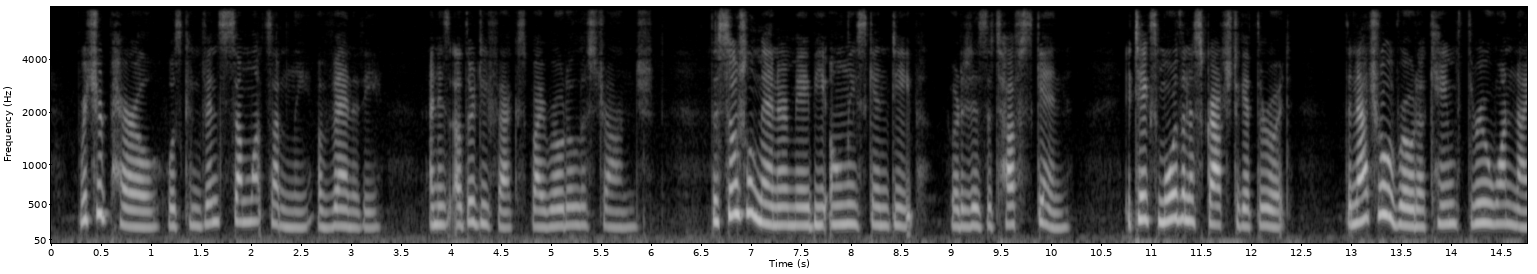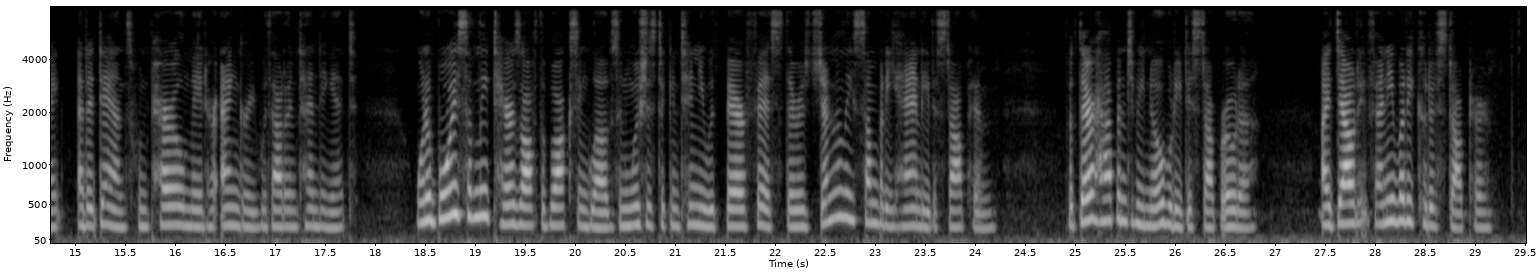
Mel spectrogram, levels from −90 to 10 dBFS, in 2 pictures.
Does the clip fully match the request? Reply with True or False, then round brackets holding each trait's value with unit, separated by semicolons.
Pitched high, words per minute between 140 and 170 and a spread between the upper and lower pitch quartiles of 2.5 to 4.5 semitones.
False (230 Hz; 200 wpm; 3.1 semitones)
